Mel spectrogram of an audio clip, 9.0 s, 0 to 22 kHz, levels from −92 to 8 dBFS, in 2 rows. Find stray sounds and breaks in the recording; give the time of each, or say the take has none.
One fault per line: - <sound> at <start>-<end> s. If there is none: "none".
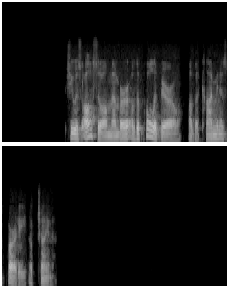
none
